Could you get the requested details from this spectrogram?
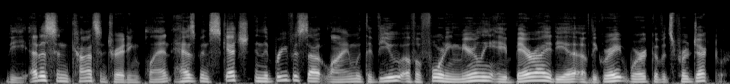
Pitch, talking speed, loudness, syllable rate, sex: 135 Hz, 220 wpm, -17 LUFS, 6.1 syllables/s, male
